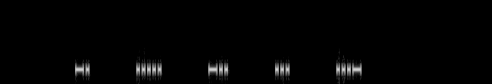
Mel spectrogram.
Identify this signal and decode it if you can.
Morse code, heard as a keyed tone, about 44 wpm, spaced as for 15 wpm, 690 Hz. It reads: N5DSV
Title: USA Call Signs - 5 Characters - 6x Character Spacing - 45wpm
